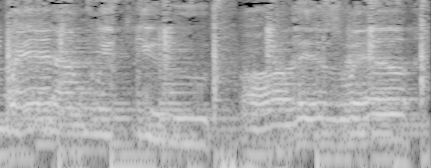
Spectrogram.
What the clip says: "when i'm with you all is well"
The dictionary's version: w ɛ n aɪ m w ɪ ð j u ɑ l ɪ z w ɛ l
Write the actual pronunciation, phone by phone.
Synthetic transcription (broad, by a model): w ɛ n aɪ m w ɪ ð j u ɑ l ɪ z w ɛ l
